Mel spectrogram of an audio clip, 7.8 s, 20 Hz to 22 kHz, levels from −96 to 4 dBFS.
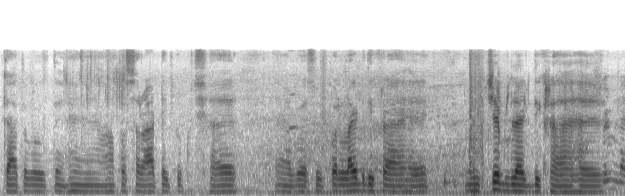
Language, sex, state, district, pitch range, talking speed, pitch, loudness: Hindi, male, Chhattisgarh, Balrampur, 120-130 Hz, 175 wpm, 125 Hz, -23 LUFS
